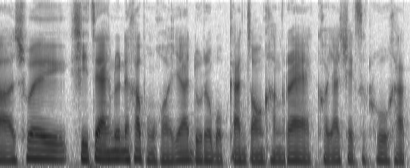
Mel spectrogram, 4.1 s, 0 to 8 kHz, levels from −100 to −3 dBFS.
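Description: No audible faults are present anywhere in the speech.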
